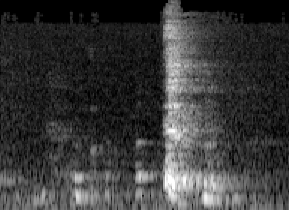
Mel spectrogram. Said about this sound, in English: That was an appropriate cough at the right moment.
